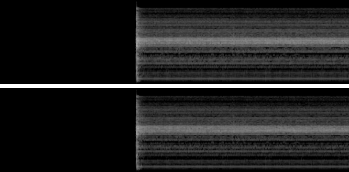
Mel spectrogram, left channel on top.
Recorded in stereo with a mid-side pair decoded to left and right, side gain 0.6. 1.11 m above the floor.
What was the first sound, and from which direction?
A bell, 15° left.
